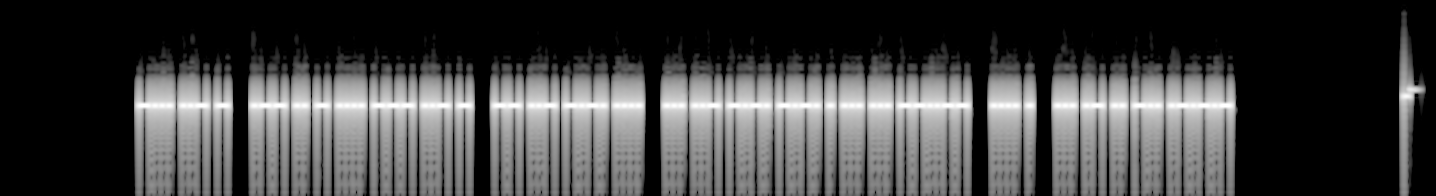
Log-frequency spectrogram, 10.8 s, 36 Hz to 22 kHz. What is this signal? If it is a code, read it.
Morse code, heard as a keyed tone, about 44 wpm, 700 Hz. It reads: BUT WITHOUT MUCH SUCCESS, HE SAID.
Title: Sentences from Top 900 Words 45wpm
